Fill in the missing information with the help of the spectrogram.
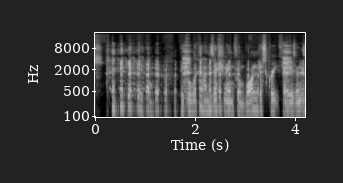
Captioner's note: laughing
